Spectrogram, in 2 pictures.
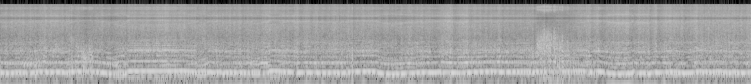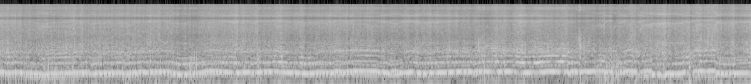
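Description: Parrot AR.Drone quadcopter's electric motors and propellers running, heard up close from the camera mounted on the drone: a steady buzz whose pitch wavers up and down as the motors change speed.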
